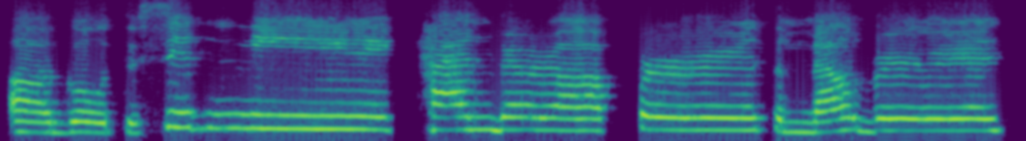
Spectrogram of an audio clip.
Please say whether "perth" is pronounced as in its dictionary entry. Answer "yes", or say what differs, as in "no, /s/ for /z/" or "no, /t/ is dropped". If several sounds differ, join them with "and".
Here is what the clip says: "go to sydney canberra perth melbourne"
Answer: no, /s/ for /θ/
